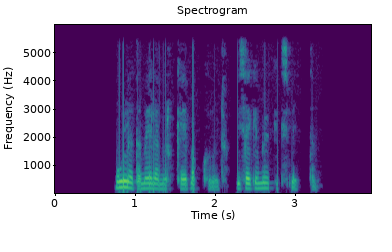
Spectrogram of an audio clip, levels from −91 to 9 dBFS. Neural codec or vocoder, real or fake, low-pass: none; real; 5.4 kHz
